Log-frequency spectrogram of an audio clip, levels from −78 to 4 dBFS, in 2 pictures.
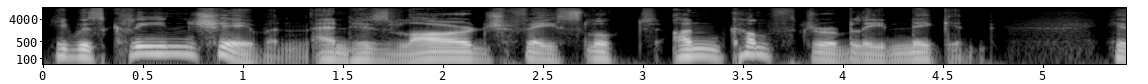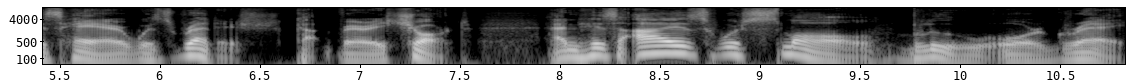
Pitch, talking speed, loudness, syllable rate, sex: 100 Hz, 145 wpm, -22 LUFS, 3.9 syllables/s, male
